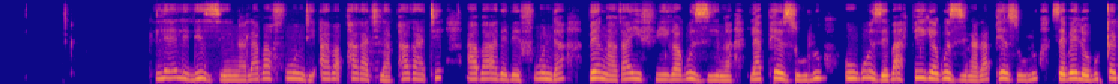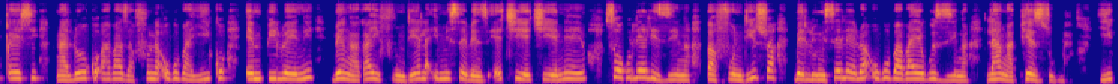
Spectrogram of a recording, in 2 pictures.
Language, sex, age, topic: North Ndebele, female, 36-49, education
